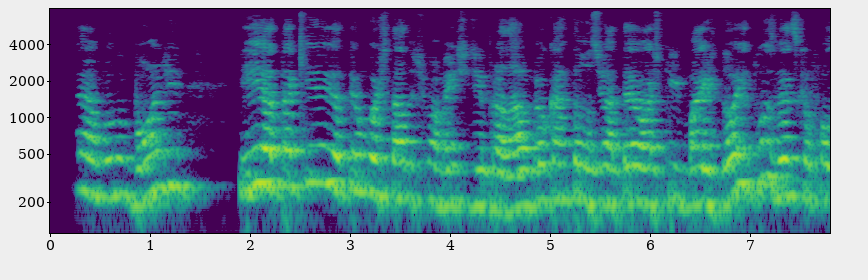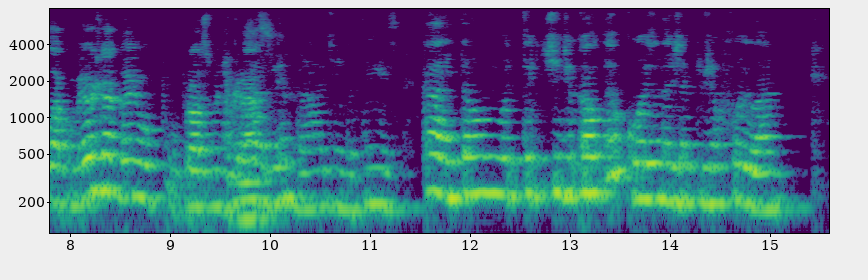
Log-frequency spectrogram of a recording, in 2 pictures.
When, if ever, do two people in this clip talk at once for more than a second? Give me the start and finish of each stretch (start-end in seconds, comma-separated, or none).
none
